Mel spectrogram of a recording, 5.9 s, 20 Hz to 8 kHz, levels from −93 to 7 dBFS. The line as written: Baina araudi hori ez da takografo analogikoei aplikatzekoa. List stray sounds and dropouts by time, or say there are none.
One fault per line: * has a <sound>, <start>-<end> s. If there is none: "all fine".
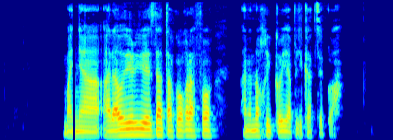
* has a dropout, 1.1-1.1 s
